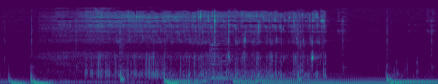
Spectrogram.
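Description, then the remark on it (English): A drawn-out slurp of someone sipping hot coffee with Baileys in it from a mug, wet and airy, with a short second pull near the end and no talking. “Let me take a little sip of my coffee.”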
